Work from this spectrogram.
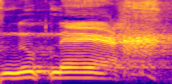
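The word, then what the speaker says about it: nuqneH: N-U-Q-N. Oh. This is Nukner. There we go. Means what do you want?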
